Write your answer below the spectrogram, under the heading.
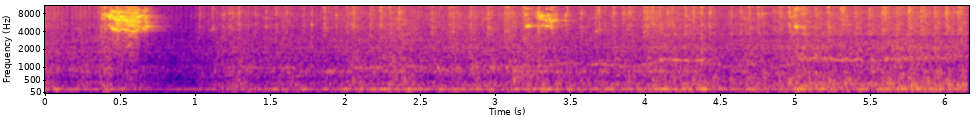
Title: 94 Mustang Rough Idle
